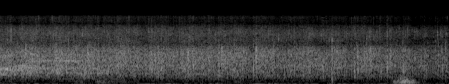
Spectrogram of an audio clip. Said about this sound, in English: So could you stand up with round, and then people can say hi and give it. So can you give these guys a round of applause?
